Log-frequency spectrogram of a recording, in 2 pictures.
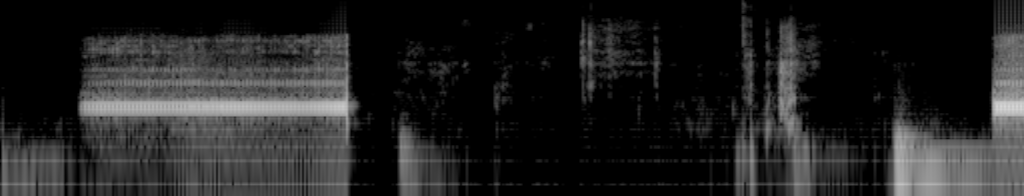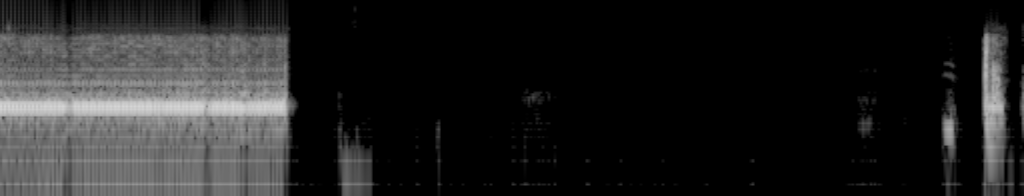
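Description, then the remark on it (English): A phone call being placed on a cell phone: two steady electronic ringback tones, each about two seconds long, separated by a quiet gap with a few faint clicks and taps. No one speaks. “So let me get my handy-dandy cell phone and place a phone call.”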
